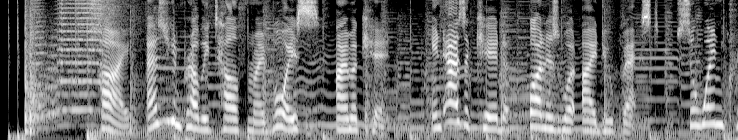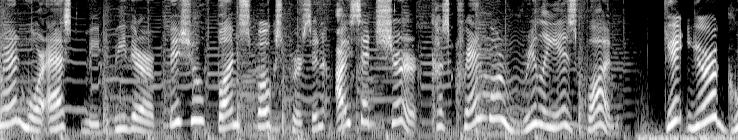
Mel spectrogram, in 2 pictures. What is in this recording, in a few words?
boy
